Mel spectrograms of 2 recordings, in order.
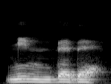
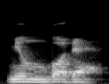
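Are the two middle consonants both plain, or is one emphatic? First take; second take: both plain; one emphatic. First: Both adjacent consonants are plain and soft. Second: One of the adjacent consonants is emphatic. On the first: The speaker calls it wrong. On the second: The speaker calls it right.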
